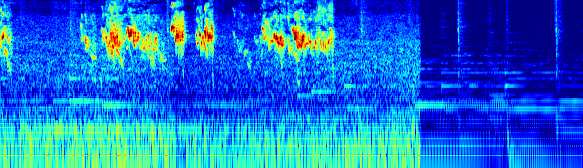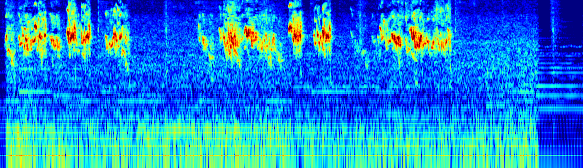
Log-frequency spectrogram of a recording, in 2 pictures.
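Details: Pet budgerigar chirping in quick, scratchy bursts of high warbled notes over background music, very vocal after being given a bath in its cage in warm weather after winter.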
